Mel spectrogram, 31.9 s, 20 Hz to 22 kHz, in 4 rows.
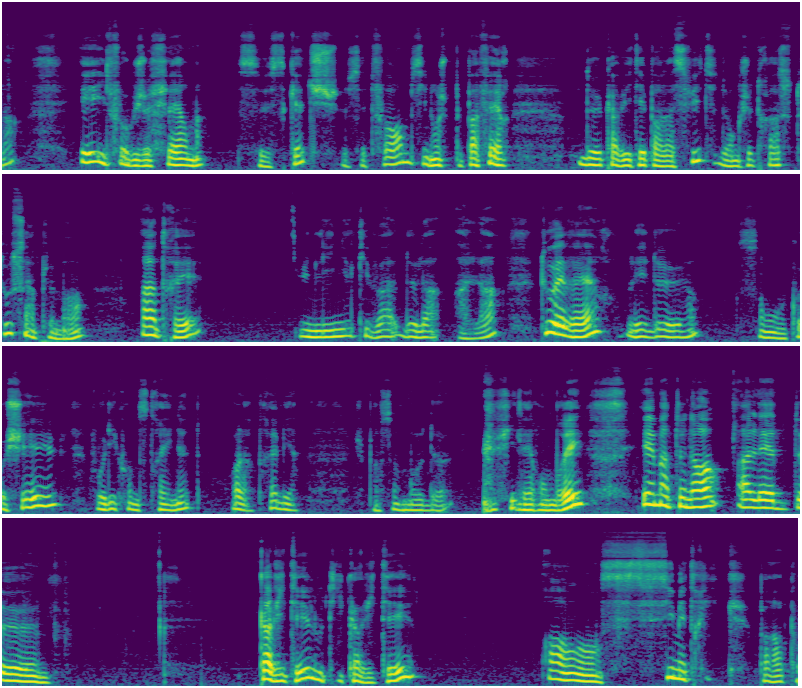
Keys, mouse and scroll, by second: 7.3 click, 9.1 click, 12.1 click, 17.5 click, 18.5-19.2 drag, 20.2 &, 21.2-22.8 drag, 26.5 click, 30.0 click, 31.7-31.9 drag.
